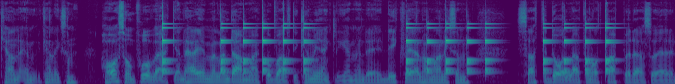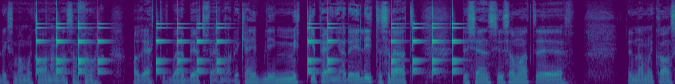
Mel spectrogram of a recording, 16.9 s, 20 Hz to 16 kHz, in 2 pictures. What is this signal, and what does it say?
Tap code, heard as taps on a metal pipe, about 4 knocks a second, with speech in Swedish. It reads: EYTI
